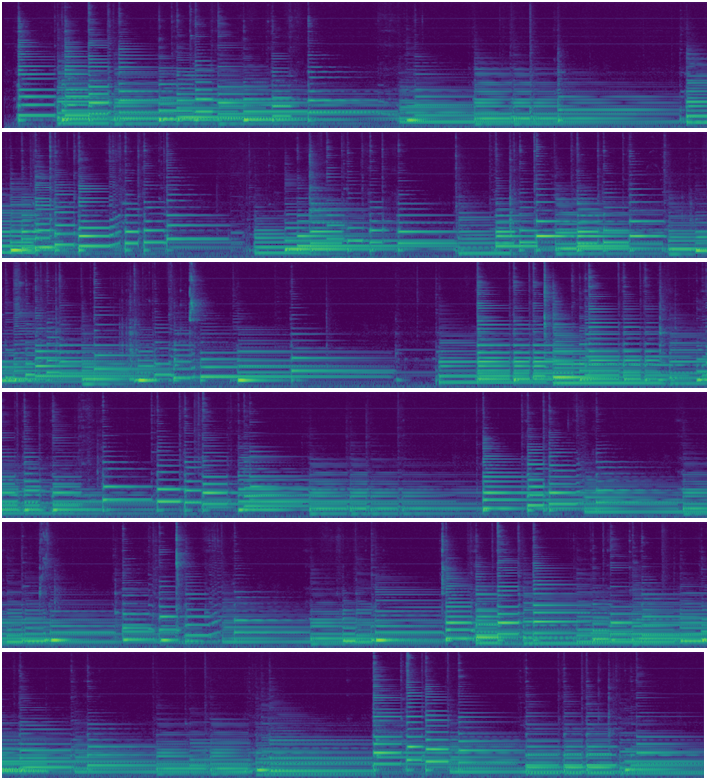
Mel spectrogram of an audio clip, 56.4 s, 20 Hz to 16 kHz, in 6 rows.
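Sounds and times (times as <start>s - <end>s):
unibody classical guitar: 0.0s - 56.3s.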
